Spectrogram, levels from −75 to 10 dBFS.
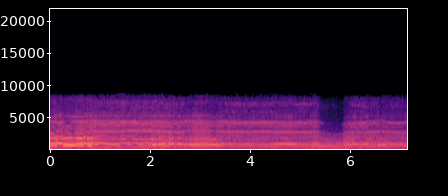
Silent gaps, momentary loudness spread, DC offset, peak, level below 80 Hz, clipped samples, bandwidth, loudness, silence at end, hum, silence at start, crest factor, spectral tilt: none; 8 LU; under 0.1%; -4 dBFS; -44 dBFS; under 0.1%; 9 kHz; -20 LUFS; 0 s; none; 0 s; 16 dB; -2 dB/octave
